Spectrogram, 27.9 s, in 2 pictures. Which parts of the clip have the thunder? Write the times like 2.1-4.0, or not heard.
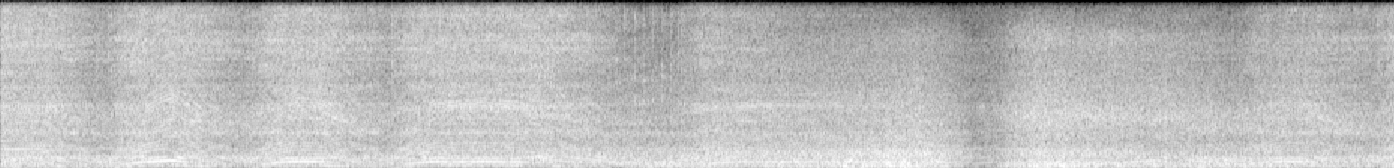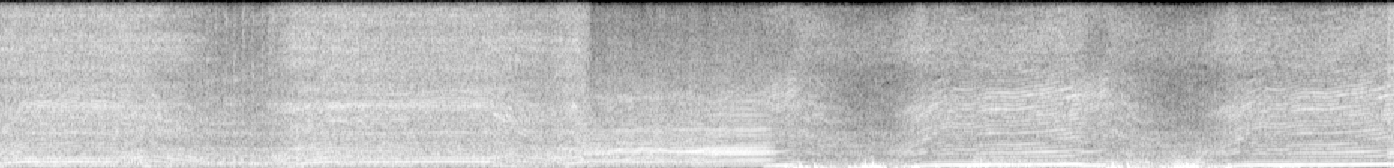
6.2-9.6, 23.6-26.1.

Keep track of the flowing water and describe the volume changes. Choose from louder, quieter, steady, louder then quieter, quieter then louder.
louder then quieter.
